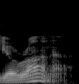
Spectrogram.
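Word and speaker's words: Ia ora na: shaking hands and uttering the tahitian word of greeting yarana pronounced yorana the men big strapping fellows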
